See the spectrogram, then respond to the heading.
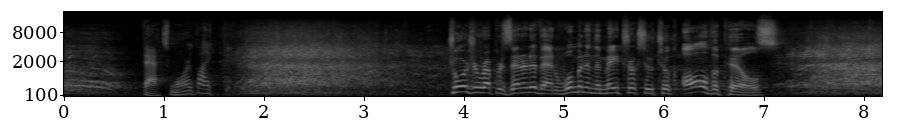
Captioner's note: audience is reacts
